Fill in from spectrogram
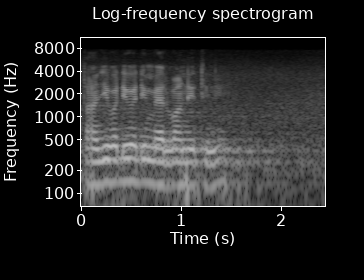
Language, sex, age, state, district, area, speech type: Sindhi, male, 60+, Rajasthan, Ajmer, urban, spontaneous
